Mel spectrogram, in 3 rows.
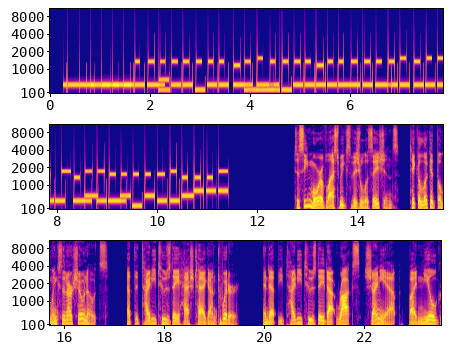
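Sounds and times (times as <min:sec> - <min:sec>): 
electronic beep-like tones of a data sonification: 0:00.3 - 0:11.5
speech: 0:02.2 - 0:02.5, 0:12.8 - 0:23.5.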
